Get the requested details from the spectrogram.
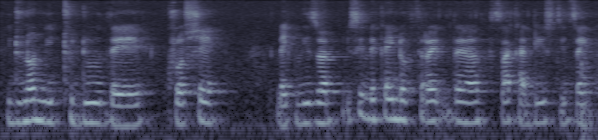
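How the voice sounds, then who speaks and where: A woman with a Kenyan accent giving an unscripted hands-on craft demonstration, speaking haltingly and repeating words as she works. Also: sits low, level tone. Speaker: craft tutorial host. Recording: echoey room, clear background noise.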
